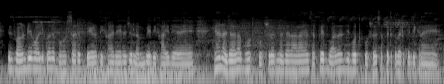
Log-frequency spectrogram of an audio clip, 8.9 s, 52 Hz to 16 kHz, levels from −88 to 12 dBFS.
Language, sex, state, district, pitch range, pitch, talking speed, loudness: Hindi, male, Bihar, Gopalganj, 110-130 Hz, 120 Hz, 230 wpm, -23 LUFS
